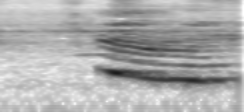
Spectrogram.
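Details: Man with severely impaired speech from an unspecified condition, speaking to a voice assistant; severe dysarthria.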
